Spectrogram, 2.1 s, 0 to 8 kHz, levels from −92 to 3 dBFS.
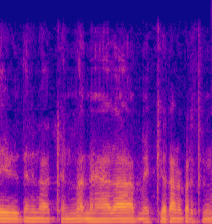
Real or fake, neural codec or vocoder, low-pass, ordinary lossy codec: fake; codec, 16 kHz, 1.1 kbps, Voila-Tokenizer; 7.2 kHz; none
